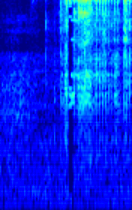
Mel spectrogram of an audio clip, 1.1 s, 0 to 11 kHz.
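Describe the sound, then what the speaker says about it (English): Walz Envoy 35mm rangefinder camera with Sonnar lens firing its shutter release and advancing film onto the take-up spool, a short quiet mechanical whir followed by a sharper click, close up and alone. "When you push the shutter button, what happens is that the camera advances the film onto the take-up spool"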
